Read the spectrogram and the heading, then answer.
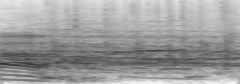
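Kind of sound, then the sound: crowd, crowd applause and cheering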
